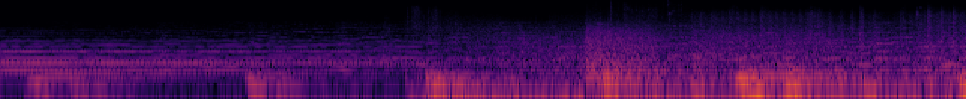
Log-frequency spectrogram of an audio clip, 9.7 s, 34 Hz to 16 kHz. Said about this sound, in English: On the morning of April 12, 1945, the prisoners at Colditz heard distant gunfire. They knew it was the advancing American army.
